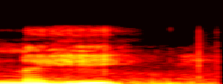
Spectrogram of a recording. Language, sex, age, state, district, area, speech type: Hindi, male, 18-30, Madhya Pradesh, Harda, rural, read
